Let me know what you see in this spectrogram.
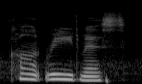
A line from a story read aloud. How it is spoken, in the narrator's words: said mournfully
